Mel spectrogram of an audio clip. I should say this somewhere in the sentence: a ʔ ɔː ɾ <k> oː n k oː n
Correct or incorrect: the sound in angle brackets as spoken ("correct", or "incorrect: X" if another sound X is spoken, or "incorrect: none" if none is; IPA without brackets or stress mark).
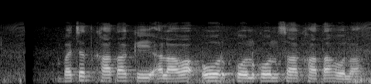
correct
